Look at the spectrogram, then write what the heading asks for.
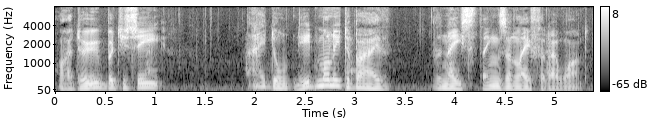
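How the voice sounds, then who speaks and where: An actor playing an earnest, plain-spoken young Irish farmer with a Donegal accent, torn by guilt, in a radio play. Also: male voice, lowish voice, very animated, normal speed, darkish tone. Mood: quiet, probing.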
